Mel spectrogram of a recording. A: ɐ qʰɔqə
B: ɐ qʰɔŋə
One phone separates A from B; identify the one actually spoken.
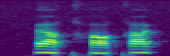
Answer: A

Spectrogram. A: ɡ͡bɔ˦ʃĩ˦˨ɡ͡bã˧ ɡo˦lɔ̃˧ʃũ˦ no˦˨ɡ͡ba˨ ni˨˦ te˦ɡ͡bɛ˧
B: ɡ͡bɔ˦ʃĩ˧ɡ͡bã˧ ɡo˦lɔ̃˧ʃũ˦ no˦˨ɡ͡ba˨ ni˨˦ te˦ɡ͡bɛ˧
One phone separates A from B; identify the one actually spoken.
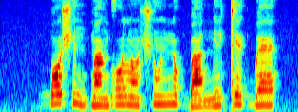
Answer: A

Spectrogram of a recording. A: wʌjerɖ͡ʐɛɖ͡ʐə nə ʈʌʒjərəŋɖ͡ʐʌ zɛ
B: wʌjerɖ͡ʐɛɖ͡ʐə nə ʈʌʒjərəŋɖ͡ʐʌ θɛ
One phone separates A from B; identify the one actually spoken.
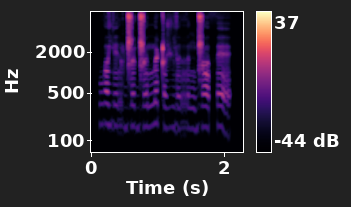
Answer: B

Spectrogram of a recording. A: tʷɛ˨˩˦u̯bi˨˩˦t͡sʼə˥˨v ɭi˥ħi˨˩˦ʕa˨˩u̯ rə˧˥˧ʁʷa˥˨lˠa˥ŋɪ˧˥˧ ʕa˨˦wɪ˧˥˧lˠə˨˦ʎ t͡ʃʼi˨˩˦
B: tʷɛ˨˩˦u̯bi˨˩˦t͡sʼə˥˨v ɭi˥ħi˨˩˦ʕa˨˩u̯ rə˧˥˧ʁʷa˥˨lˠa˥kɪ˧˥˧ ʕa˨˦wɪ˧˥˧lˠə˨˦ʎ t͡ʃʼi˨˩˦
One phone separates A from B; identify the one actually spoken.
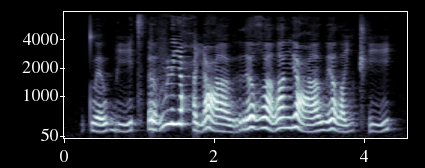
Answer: A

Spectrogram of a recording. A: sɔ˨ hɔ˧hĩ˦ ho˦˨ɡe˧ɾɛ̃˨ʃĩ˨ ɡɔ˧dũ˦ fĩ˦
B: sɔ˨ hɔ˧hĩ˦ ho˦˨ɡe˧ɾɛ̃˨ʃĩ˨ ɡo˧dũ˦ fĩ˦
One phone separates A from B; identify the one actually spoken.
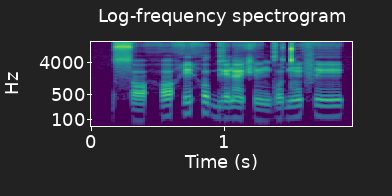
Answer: B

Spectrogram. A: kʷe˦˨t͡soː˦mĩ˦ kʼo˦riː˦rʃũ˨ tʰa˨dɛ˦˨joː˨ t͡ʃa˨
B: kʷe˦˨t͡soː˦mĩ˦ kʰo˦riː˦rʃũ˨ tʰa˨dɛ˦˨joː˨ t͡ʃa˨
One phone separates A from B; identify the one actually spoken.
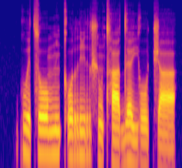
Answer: A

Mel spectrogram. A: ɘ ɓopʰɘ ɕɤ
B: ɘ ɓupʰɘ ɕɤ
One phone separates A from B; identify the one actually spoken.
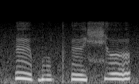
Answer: B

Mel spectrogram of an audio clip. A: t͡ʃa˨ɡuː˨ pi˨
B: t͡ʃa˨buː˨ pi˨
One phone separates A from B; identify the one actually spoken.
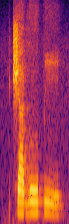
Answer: A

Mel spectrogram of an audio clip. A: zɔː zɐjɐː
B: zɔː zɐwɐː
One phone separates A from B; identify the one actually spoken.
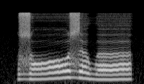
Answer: B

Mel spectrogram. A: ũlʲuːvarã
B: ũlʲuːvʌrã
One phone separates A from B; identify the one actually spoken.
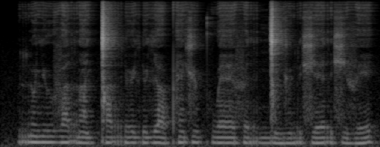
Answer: A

